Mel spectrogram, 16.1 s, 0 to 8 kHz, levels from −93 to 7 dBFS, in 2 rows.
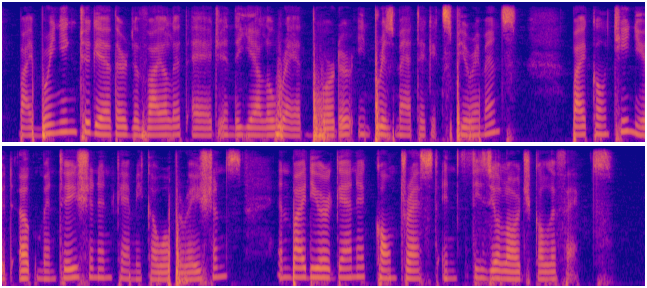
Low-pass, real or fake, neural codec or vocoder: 7.2 kHz; real; none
